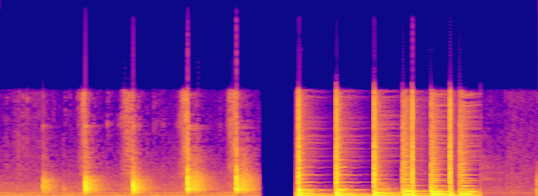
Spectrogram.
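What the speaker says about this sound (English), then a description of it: "Chayote, peel and cut into strips." A knife chops peeled chayote into strips on a board: about six evenly spaced, crisp cuts, then a brief pause, then a louder, faster run of closely spaced chops before the sound stops abruptly.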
